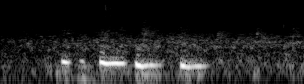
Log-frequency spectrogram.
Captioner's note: hums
